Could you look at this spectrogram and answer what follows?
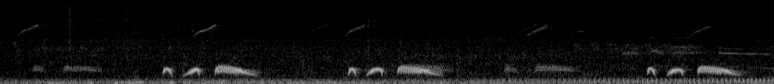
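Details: Spotted dove cooing in a dense 'kèm rước' style; the bird has a leg problem. Short hooked notes come in pairs, each followed by a longer drawn-out coo, in repeated phrases, with thin high chirps from other birds and low rumble.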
